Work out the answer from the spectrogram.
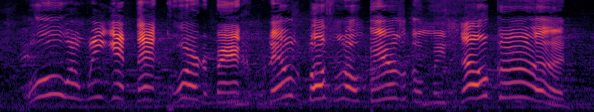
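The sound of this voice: A put-on character voice at an extremely high pitch moves at a moderate pace over clear background noise.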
